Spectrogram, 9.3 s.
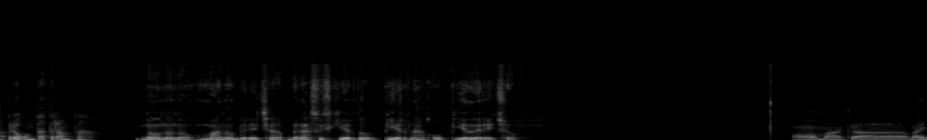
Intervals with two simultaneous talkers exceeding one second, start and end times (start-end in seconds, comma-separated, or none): none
